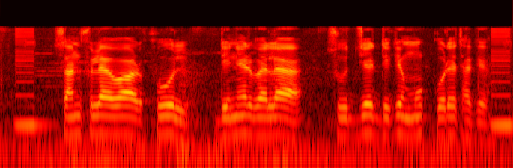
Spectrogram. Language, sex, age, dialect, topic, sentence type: Bengali, male, 18-24, Northern/Varendri, agriculture, statement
